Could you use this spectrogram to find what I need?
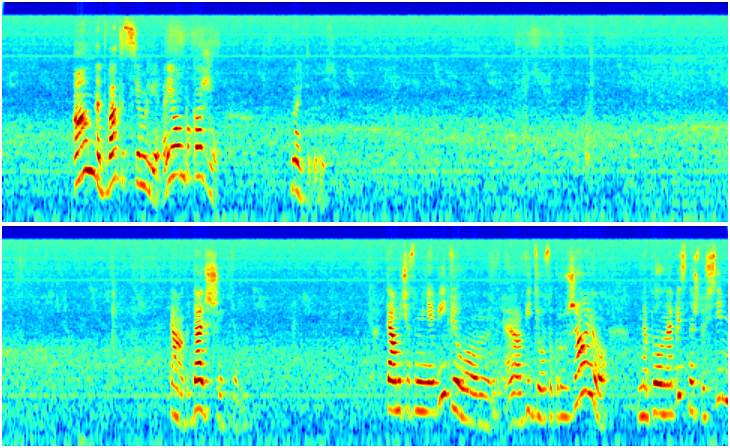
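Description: A woman reads aloud calmly, close to a microphone.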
